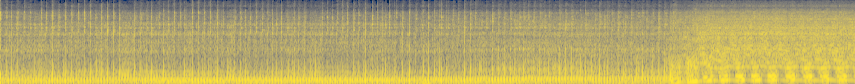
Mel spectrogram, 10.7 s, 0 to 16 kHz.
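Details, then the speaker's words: Stihl MS 230 chainsaw, hot, with good compression and a free piston: revs hard then drops to a lumpy idle, with a faint loose rattle near the exhaust; exhaust nuts tight, cause not yet found. "essa máquina só escutei uma zoada aqui na frente do escapamento dela aqui ó como tivesse alguma pecinha solta"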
